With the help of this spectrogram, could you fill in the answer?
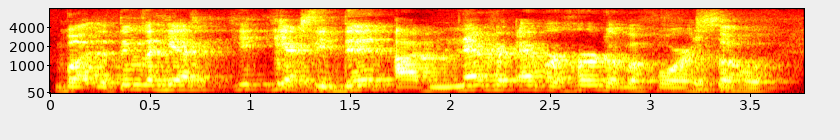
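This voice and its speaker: A man's voice: medium pitch, fast talker, bright, forceful tone. Casual filler-heavy male host. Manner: casual, filler-heavy, lots of "like" and "you know". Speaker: trading coach and host. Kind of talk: casual interview chat. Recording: echoey room.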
